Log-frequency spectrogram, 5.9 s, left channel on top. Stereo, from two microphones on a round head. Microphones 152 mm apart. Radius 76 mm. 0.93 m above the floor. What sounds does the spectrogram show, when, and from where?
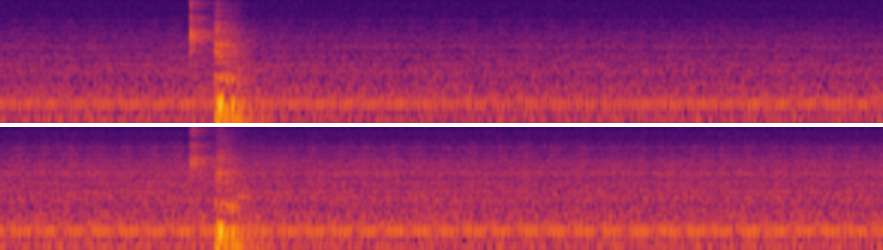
1.3 s a splash: 55° left (ahead or behind), 3 m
